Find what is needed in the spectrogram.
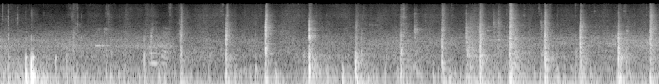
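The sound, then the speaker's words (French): Footsteps climbing stairs at the Château des Bachelards, a long series of sharp, evenly spaced steps in a steady rhythm, heard under and between people talking. “Je vous invite à monter les marches sur votre gauche. Ça marche, merci, j'arrive.”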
